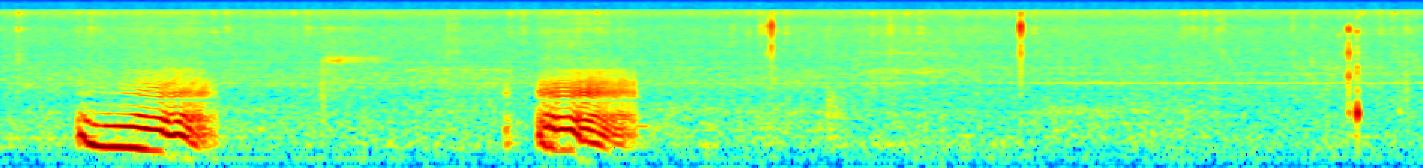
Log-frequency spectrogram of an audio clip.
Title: My cat Poopers snoring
